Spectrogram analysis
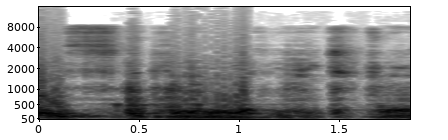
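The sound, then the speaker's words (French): Sean Connery's voice cross-synthesized by computer with a lion's vocal cords: a deep, growling, roar-like spoken phrase, loud and rough, delivered in a few bursts separated by brief pauses. “Et ça, c'est fait par une méthode qui s'appelle synthèse croisée. Que pensez-vous, Jean Habitbol, du résultat synthétisé par ordinateur de cette greffe de cordes vocales de lion sur Sean Connery ?”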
